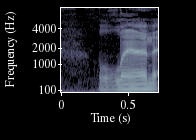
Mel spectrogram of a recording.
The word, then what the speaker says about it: ln: or the natural logarithm sometimes people pronounce this Len X um natural logarithm of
